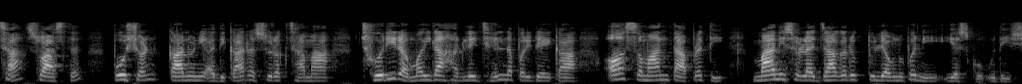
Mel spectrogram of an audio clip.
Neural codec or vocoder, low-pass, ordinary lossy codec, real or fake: none; 7.2 kHz; AAC, 48 kbps; real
